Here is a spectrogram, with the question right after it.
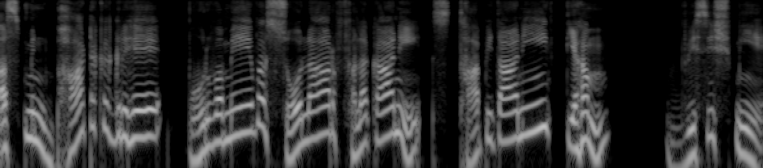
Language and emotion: Sanskrit, surprised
